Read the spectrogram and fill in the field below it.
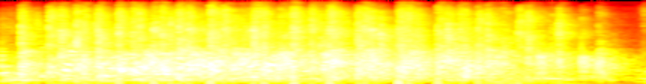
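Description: Audience at a Buddhist lecture at Songgwangsa temple claps in a dense, loud burst of many hands that carries on steadily for several seconds, with a voice heard amid it.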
